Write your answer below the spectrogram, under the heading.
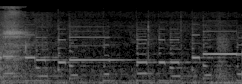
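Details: Soft organ and plucked-guitar music with sustained tones and a faint voice, and no animal sound.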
